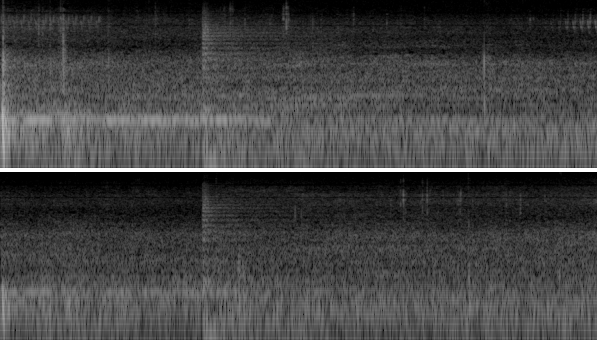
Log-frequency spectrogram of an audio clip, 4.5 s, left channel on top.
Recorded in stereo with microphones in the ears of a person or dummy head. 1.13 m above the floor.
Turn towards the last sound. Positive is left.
turn(degrees=15)  # may be behind; listen again after turning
